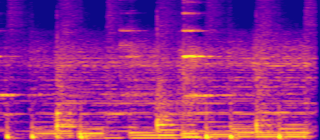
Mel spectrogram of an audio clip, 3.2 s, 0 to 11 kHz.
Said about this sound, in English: It's taken almost 200 episodes, but we can clink glasses with the best of them at this point. We are the Clink Masters.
